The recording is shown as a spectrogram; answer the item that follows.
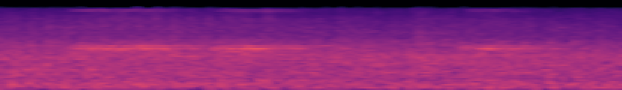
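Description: Steady background noise with no clear single source, with faint high-pitched tones coming and going several times.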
